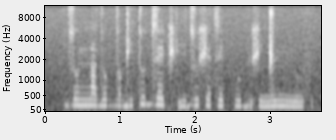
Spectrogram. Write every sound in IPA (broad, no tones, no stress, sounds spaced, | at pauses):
d͡z o nː ɑ d o ɡ d ɔ ɡ i t u d͡z ɛ t͡ʃʼ i d͡z u ʃ ɛ t͡s e pː u b y ʃ i ŋ͡ǁ y nː u f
